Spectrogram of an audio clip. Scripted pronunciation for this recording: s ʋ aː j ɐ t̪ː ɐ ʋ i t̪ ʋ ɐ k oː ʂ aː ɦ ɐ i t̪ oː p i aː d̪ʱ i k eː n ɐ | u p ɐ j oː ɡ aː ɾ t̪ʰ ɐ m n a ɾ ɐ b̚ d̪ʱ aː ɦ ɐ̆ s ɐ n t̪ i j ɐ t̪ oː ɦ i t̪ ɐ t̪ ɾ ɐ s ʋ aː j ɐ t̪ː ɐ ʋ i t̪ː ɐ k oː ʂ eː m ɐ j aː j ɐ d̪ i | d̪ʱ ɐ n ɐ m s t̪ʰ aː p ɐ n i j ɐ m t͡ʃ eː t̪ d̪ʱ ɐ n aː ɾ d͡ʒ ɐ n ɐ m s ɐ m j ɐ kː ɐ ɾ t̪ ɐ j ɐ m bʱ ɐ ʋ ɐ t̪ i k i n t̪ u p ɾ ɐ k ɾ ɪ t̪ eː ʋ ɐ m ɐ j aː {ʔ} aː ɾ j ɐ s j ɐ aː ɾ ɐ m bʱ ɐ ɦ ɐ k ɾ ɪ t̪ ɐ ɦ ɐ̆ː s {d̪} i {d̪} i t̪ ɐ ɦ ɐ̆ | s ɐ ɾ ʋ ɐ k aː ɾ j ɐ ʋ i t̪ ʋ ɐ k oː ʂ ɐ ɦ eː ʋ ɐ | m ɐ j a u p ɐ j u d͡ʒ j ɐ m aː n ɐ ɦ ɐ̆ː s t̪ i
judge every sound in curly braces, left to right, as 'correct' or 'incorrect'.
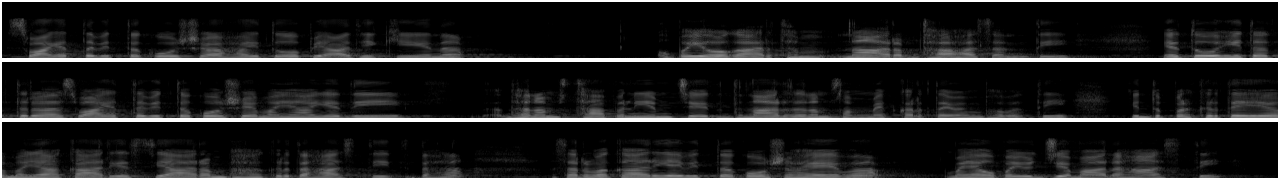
incorrect: k, incorrect: t̪, incorrect: t̪

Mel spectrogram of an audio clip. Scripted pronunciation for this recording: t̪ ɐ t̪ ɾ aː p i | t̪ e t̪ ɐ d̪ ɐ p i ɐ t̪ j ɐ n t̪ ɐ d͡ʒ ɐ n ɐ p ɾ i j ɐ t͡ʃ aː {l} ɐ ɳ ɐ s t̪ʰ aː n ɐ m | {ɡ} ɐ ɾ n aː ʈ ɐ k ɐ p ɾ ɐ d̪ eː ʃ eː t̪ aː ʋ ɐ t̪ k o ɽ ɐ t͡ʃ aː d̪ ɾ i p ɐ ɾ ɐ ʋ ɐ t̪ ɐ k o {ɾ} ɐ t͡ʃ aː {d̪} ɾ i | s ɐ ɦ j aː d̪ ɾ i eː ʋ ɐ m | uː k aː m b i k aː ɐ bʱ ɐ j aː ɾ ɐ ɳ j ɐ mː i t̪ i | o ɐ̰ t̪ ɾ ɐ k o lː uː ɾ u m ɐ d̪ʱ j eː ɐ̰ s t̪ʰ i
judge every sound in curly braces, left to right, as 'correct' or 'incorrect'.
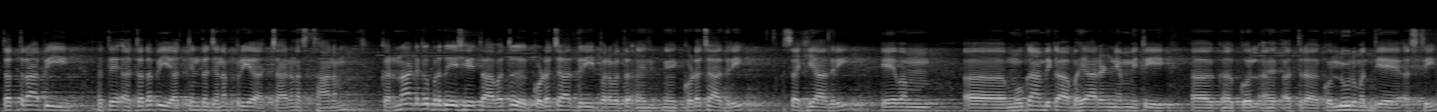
incorrect: ɾ, incorrect: k, incorrect: ɽ, correct

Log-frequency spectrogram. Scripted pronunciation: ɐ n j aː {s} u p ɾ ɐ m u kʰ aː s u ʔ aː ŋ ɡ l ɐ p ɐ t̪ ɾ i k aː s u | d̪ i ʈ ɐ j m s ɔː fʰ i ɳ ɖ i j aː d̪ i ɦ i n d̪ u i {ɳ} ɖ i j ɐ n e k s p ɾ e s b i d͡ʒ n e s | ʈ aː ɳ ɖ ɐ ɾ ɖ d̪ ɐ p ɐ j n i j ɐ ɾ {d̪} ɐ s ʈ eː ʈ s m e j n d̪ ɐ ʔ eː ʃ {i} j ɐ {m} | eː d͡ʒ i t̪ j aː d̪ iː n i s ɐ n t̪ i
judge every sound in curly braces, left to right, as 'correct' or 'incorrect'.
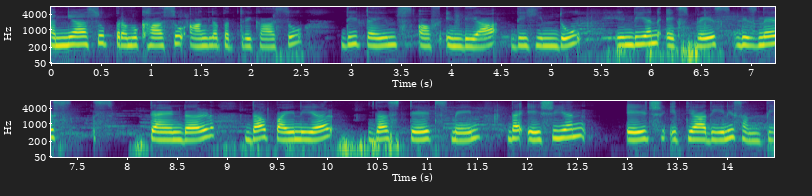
correct, correct, correct, correct, incorrect: n

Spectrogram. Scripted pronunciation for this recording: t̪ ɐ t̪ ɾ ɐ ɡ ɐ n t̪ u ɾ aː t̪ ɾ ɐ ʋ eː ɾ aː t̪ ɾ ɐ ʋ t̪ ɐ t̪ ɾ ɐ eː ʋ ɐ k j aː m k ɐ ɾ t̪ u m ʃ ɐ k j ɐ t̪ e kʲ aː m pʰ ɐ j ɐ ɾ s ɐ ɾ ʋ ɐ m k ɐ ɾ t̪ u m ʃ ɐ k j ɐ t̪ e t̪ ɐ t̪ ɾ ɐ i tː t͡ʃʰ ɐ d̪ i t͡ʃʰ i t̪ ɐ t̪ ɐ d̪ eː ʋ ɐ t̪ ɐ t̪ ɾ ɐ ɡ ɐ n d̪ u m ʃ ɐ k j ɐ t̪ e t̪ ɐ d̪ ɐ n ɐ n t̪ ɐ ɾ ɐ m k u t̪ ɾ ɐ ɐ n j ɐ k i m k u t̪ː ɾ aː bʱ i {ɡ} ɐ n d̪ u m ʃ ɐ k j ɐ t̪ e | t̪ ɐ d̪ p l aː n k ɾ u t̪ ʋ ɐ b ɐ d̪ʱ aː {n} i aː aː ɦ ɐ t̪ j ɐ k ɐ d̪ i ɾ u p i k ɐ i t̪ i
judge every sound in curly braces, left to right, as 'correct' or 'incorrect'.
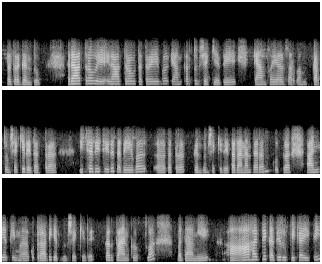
correct, incorrect: m

